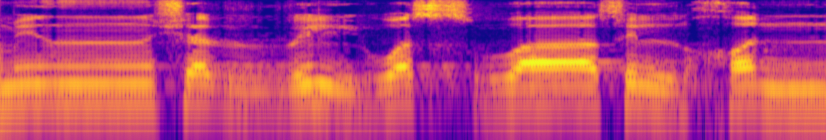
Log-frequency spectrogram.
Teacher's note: خا پر زبر ہے لیکن آگے نون پر تشدید ہے، تو خا کو نون ملا دیں گے، اور نون پر تشدید ہونے کی وجہ سے 1 الف غنہ ہوگا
